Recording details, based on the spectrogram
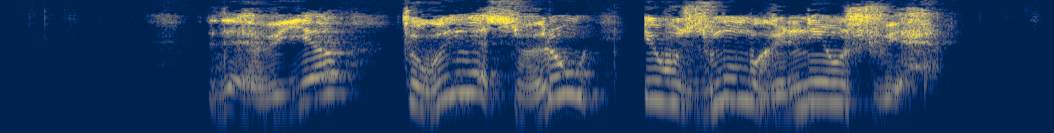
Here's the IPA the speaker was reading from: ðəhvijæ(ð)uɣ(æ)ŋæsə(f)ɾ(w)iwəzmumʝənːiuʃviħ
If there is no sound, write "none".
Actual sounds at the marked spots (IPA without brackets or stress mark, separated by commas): θ, i, v, u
